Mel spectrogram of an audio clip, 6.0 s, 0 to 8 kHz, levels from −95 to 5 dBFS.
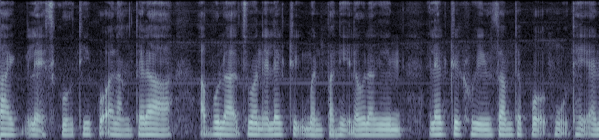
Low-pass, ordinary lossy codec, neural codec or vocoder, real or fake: none; none; none; real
